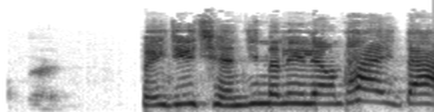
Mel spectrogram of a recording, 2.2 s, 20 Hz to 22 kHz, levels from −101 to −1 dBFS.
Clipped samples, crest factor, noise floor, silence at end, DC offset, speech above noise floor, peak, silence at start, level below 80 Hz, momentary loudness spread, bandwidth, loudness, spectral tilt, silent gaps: under 0.1%; 16 dB; -54 dBFS; 0 s; under 0.1%; 39 dB; 0 dBFS; 0.2 s; -68 dBFS; 4 LU; 14 kHz; -13 LUFS; 1 dB/octave; none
